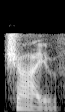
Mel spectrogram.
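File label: "chive", English; noun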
